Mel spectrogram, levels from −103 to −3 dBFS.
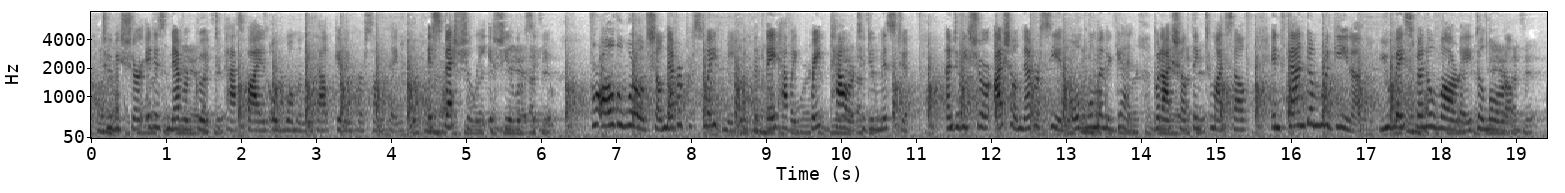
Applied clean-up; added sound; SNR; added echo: none; Hammer / Wood; 8 dB; none.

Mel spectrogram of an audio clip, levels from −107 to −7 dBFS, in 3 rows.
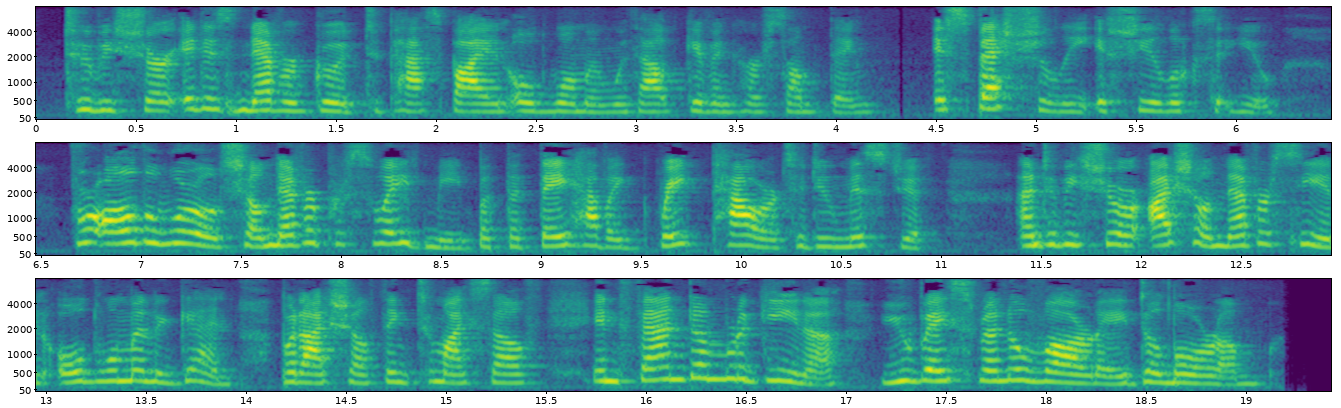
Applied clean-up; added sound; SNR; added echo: none; none; none; none.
